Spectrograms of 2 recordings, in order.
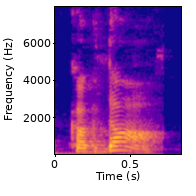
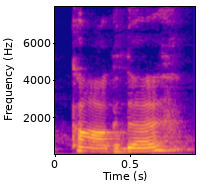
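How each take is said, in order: First: Когда stressed on the last syllable, "kag-DA"; когда with weak first syllable and strong falling "DA"; correct stress. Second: Когда stressed on the first syllable, "KAG-da"; wrong stress. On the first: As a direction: put the strength on the final "a" of когда. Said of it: "strength of the voice is still on the stressed syllable". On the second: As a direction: mistaken когда with a weak, rising last syllable. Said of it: "so it's never когда". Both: Shown as a demonstration.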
